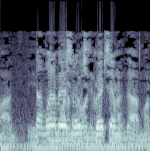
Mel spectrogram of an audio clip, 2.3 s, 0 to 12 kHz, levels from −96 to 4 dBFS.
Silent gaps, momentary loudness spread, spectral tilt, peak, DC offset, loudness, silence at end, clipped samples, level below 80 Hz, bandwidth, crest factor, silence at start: none; 10 LU; -6 dB/octave; 0 dBFS; under 0.1%; -11 LUFS; 0 s; 0.4%; -20 dBFS; 6.6 kHz; 10 dB; 0 s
